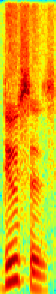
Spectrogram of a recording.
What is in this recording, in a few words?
"deuces", dealer's speech; PowerPOKER Demo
